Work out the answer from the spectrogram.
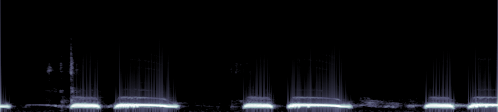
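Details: Decoy female spotted dove calling to draw in males. Three pairs of deep coos arrive in close rhythm, each pair a brief burred note followed by a drawn-out, gently falling hoot, with soft breathy sounds between them.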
